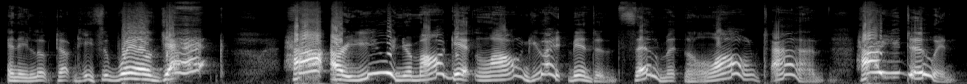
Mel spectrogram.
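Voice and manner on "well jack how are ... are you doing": lightly voiced hearty shopkeeper, louder; friendly storekeeper. Storekeeper greeting young Jack, hearty and friendly. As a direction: greet him warmly, like an old neighbour.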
